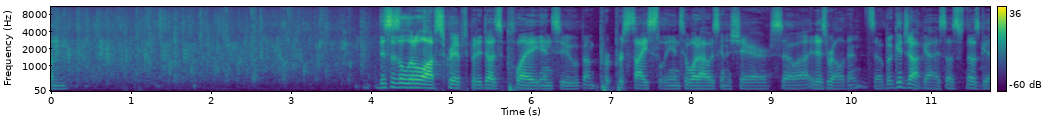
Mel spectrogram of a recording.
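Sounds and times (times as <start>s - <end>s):
speech: 0.0s - 0.4s, 4.1s - 11.7s
audience applause: 0.0s - 4.8s.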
